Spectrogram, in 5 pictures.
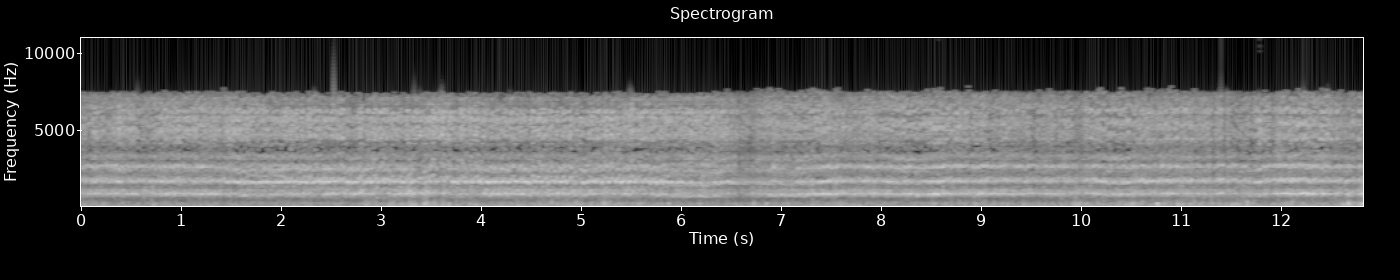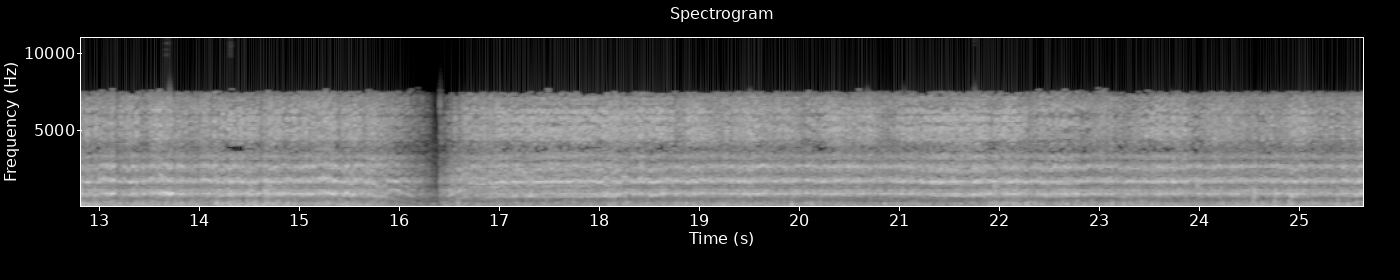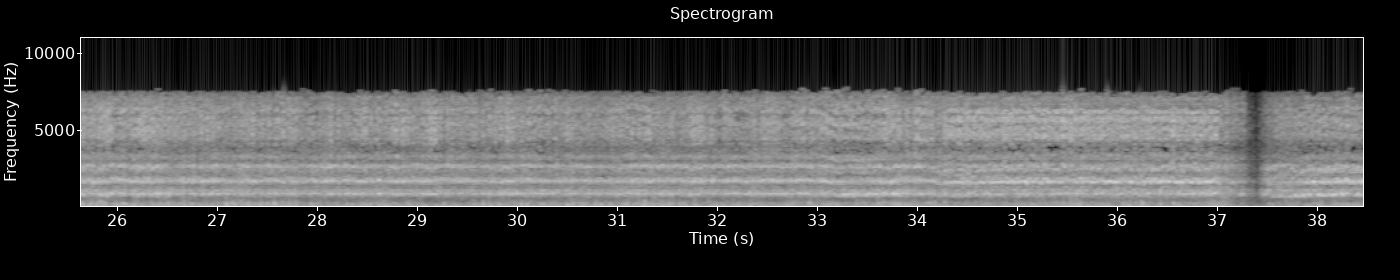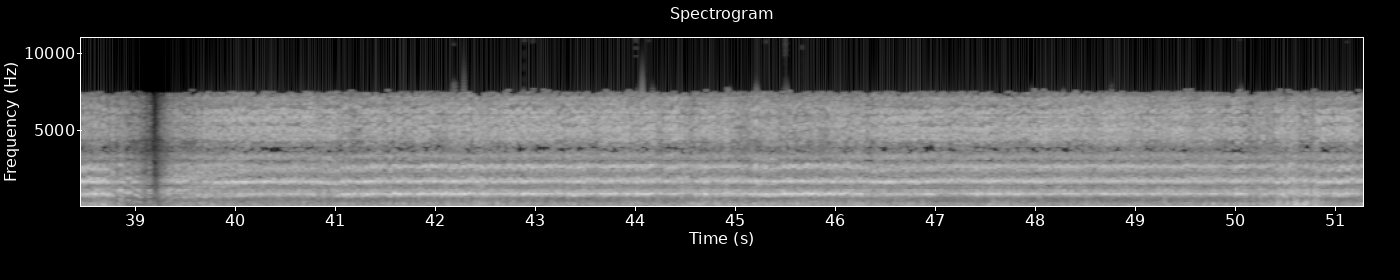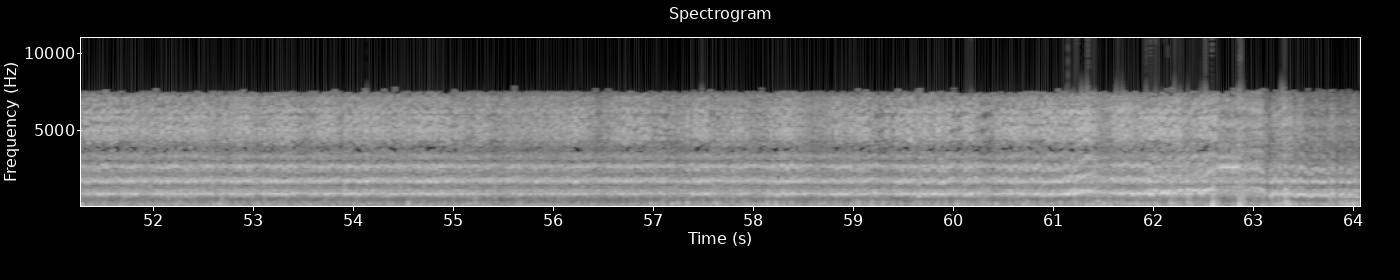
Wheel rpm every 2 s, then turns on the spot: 230, 200, 200, 210, 230, 230, 230, 210, 120, 230, 230, 220, 240, 230, 230, 230, 230, 200, 140, 130, 210, 230, 230, 230, 230, 240, 230, 230, 230, 230, 240, 290.
none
